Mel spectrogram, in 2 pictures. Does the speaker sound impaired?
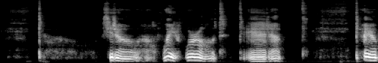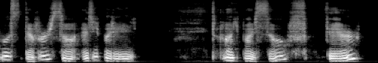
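Yes: muscular dystrophy; congenital, diagnosed as toddler, relies on others for daily living, later tracheostomy, 24-hour ventilator, speech lost; wears bipap machine to help breathing; bipap machine audible while speaking.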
